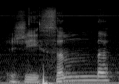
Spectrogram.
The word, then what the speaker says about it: GThumb: Dans la partie graphisme, on a GIMP et on a le visionneur d'image GThumb, on prononce à l'anglaise.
